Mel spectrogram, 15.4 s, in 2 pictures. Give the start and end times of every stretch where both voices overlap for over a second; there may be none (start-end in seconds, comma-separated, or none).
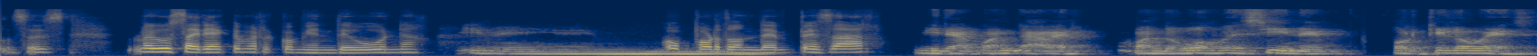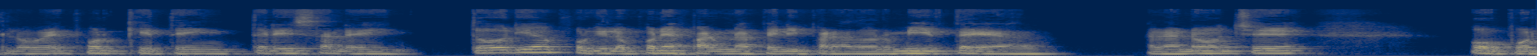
none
